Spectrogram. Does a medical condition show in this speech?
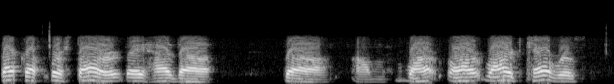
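Yes: cerebellar ataxia; team helps up and down stairs.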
